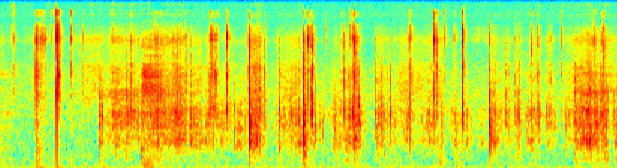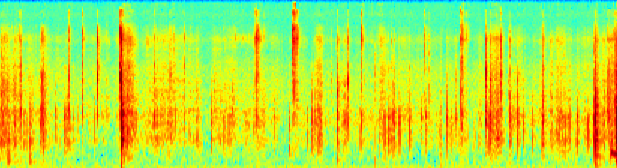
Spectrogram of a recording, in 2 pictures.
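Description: A gift package wrapped in lots of tape is pulled open up close, with irregular crackling, ripping and sharp snipping clicks in quick, uneven bursts.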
